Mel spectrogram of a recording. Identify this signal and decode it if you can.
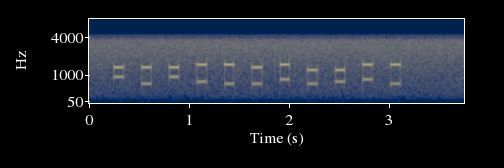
DTMF, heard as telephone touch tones, dialled by machine, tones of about 100 ms, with phone line noise. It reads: 02063291493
